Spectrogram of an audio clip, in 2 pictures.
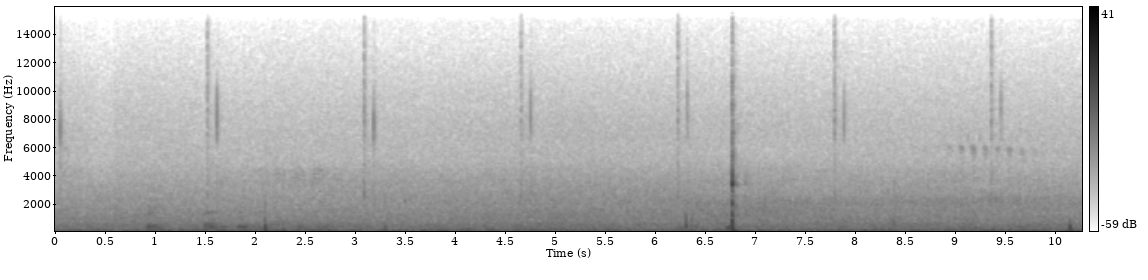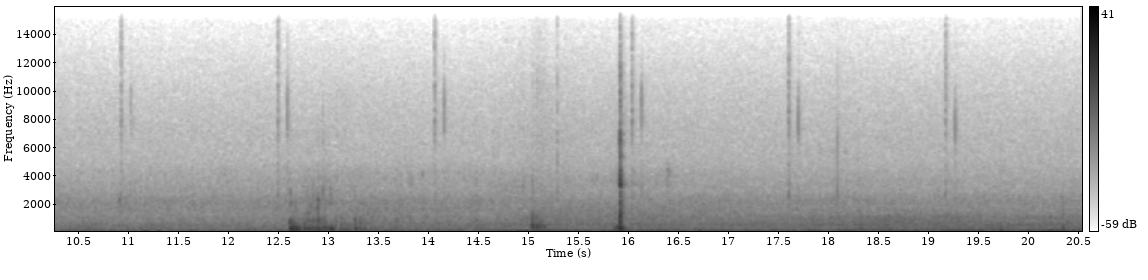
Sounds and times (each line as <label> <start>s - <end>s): Wind movements 0.0s - 20.5s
